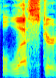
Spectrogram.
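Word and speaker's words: Leicester: I did research um two things um it's pronounced Lester city um way off on that spelled l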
